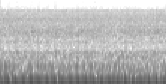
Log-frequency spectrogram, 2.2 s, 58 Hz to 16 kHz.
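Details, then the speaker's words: 2008 Mazda CX9 at idle with code P0201, cylinder 1 injector open circuit and no injector amperage on scope; rough, lumpy idle with uneven low chuff and stumble, misfire from dead injector. "let's Crank It Up definitely a misfire"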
